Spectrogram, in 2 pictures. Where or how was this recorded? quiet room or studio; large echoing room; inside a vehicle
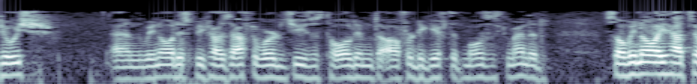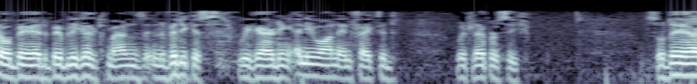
large echoing room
